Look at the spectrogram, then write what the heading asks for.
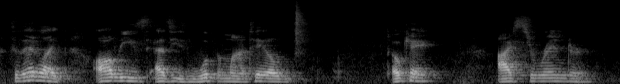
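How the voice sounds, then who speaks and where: A woman with a very deep, low pitch and a dark, mellow tone, with long, frequent pauses and audible room echo. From California. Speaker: chef and caterer. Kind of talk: casual interview chat. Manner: animated.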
